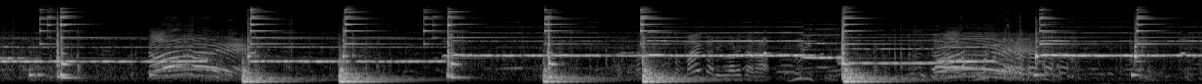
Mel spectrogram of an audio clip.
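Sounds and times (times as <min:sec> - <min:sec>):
bamboo flute: 0:00.0 - 0:12.0
people's voices: 0:05.0 - 0:12.0.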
